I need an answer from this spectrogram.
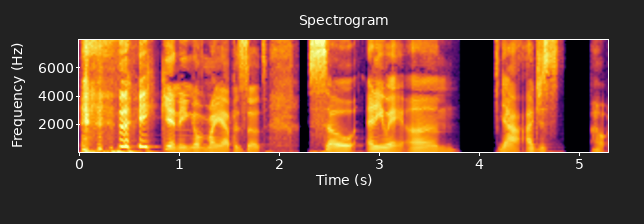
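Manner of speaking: usual speaking voice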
